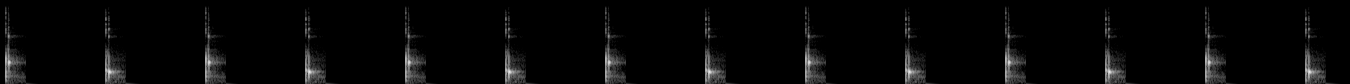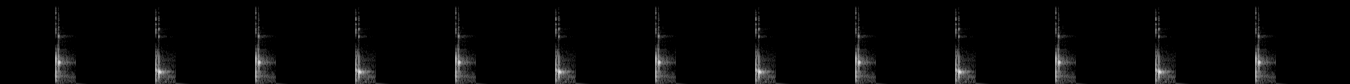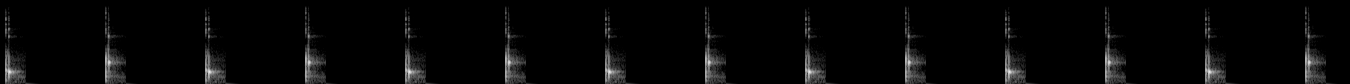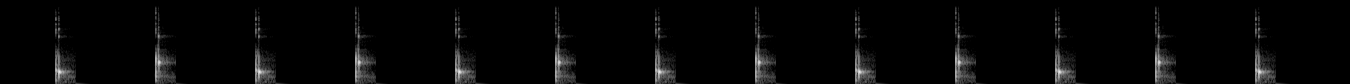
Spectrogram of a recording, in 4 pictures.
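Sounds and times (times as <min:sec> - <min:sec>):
timer ticking: 0:00.0 - 0:00.3, 0:01.1 - 0:01.3, 0:02.0 - 0:02.3, 0:03.1 - 0:03.3, 0:04.0 - 0:04.3, 0:05.1 - 0:05.3, 0:06.0 - 0:06.3, 0:07.1 - 0:07.3, 0:08.0 - 0:08.3, 0:09.1 - 0:09.3, 0:10.0 - 0:10.3, 0:11.1 - 0:11.3, 0:12.0 - 0:12.3, 0:13.1 - 0:13.3, 0:14.0 - 0:14.3, 0:15.1 - 0:15.3, 0:16.0 - 0:16.3, 0:17.1 - 0:17.3, 0:18.0 - 0:18.3, 0:19.0 - 0:19.3, 0:20.0 - 0:20.3, 0:21.0 - 0:21.3, 0:22.0 - 0:22.3, 0:23.0 - 0:23.3, 0:24.0 - 0:24.3, 0:25.0 - 0:25.3, 0:26.0 - 0:26.3, 0:27.0 - 0:27.3, 0:28.0 - 0:28.3, 0:29.0 - 0:29.3, 0:30.0 - 0:30.3, 0:31.1 - 0:31.3, 0:32.0 - 0:32.3, 0:33.1 - 0:33.3, 0:34.0 - 0:34.3, 0:35.1 - 0:35.3, 0:36.0 - 0:36.3, 0:37.0 - 0:37.3, 0:38.0 - 0:38.3, 0:39.0 - 0:39.3, 0:40.0 - 0:40.3, 0:41.1 - 0:41.3, 0:42.0 - 0:42.3, 0:43.1 - 0:43.3, 0:44.0 - 0:44.3, 0:45.1 - 0:45.3, 0:46.0 - 0:46.3, 0:47.1 - 0:47.3, 0:48.0 - 0:48.3, 0:49.1 - 0:49.3, 0:50.0 - 0:50.3, 0:51.1 - 0:51.3, 0:52.0 - 0:52.3, 0:53.1 - 0:53.3.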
